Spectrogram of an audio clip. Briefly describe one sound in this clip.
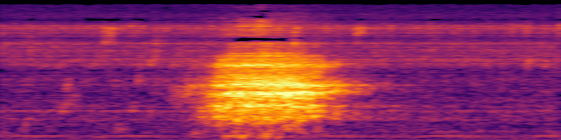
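A man sighs heavily.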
